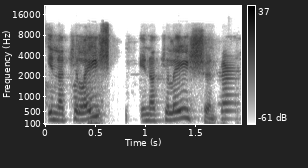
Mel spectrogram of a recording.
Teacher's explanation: stress on the penultimate syllable and bring down the schwa bring down the vowel sound to the schwa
